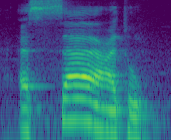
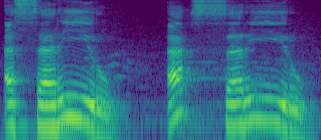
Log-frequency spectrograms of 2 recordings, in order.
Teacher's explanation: on a le shadda, donc le L, ça ne se prononce pas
